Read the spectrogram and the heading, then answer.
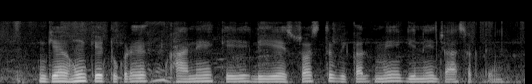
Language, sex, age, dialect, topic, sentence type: Hindi, male, 18-24, Garhwali, agriculture, statement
